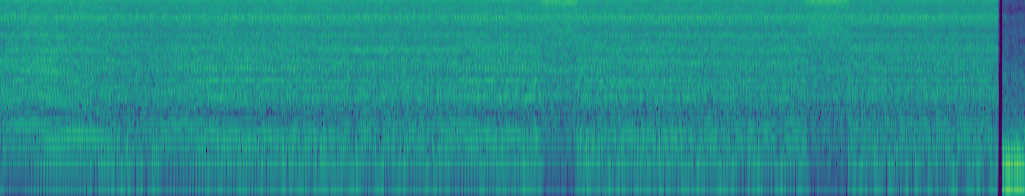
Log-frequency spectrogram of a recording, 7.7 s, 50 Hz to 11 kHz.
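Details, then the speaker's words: Suzuki DF51V turbo kei minivan, fully warm, after valve adjustment: busy engine with light, even clicky-clacky valve ticking, previously almost too smooth; valve train noise now normal and healthy. "So one thing I noticed right away is that there's more of a clicky clacky valve noise now, which it sounds healthy. Before it almost was so smooth, it was almost too smooth."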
